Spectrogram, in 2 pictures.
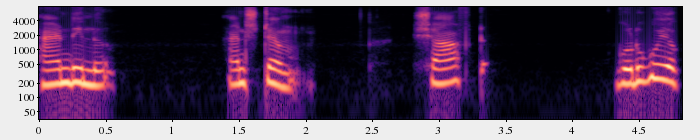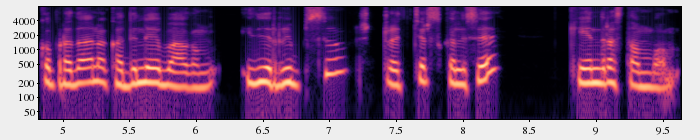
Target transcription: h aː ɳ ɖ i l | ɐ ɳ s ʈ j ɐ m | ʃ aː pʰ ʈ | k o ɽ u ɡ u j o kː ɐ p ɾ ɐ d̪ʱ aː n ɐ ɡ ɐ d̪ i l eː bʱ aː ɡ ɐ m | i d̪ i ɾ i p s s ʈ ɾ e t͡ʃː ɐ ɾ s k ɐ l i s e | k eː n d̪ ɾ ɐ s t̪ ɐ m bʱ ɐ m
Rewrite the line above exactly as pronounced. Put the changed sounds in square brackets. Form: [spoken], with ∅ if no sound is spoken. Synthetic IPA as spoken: h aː ɳ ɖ i l | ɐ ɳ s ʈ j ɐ m | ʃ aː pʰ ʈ | [ɡ] o ɽ u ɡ u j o kː ɐ p ɾ ɐ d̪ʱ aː n ɐ [k] ɐ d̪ i l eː bʱ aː ɡ ɐ m | i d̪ i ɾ i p s s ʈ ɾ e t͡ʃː ɐ ɾ s k ɐ l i s e | k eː n d̪ ɾ ɐ s t̪ ɐ m bʱ ɐ m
